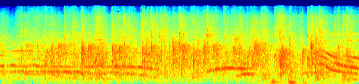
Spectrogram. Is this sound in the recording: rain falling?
no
